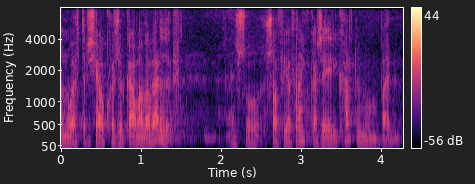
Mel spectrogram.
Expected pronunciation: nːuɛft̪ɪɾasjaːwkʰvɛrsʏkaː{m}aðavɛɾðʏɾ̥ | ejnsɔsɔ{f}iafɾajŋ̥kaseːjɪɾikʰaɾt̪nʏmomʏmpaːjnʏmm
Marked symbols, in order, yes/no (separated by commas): yes, yes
